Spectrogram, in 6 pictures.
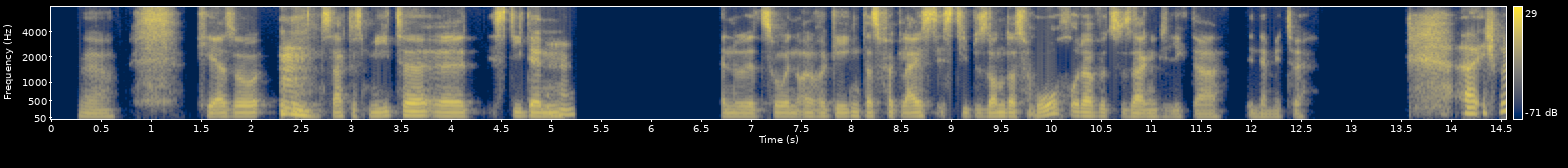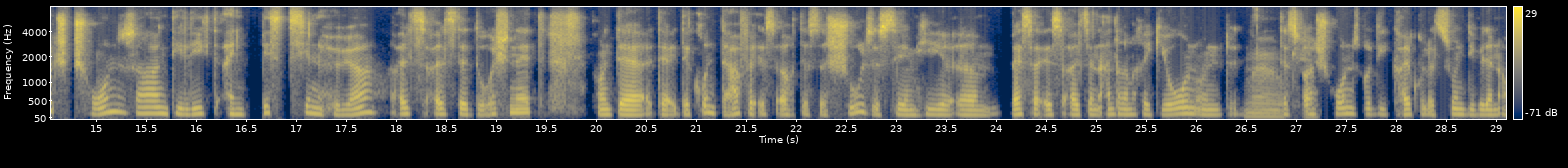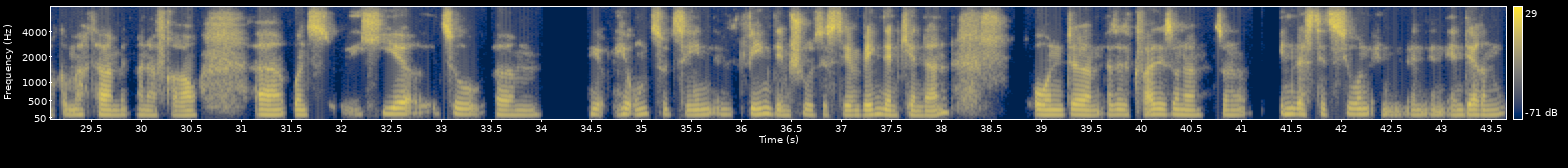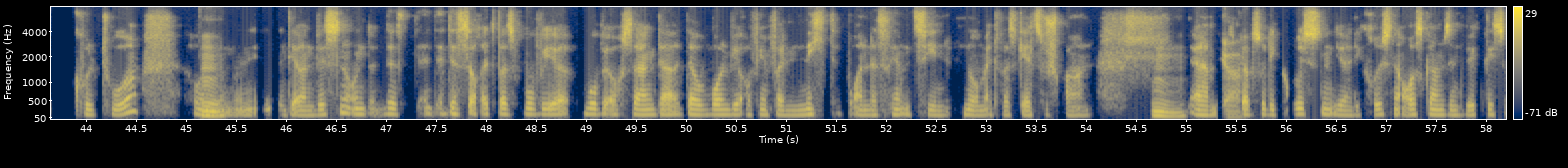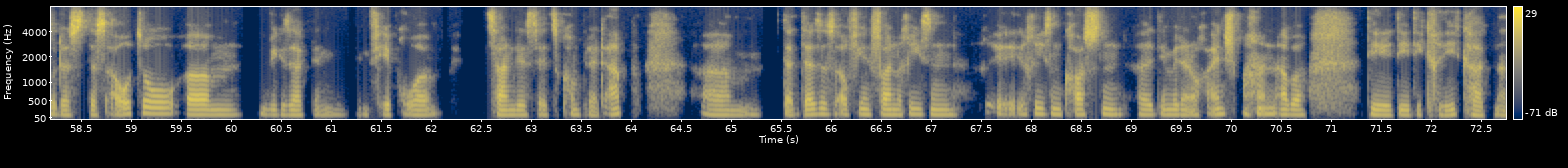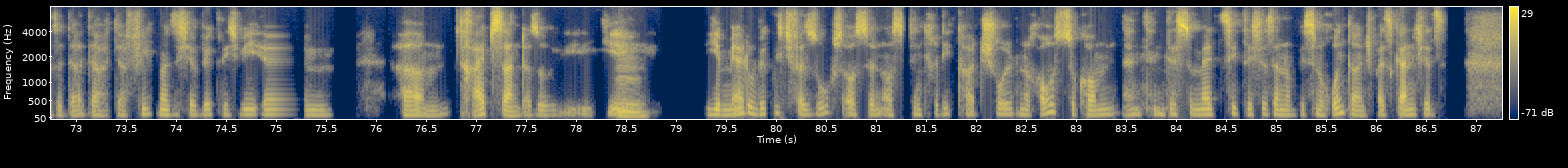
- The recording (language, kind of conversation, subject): German, advice, Wie komme ich bis zum Monatsende mit meinem Geld aus?
- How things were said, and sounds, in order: throat clearing; laughing while speaking: "einsparen"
